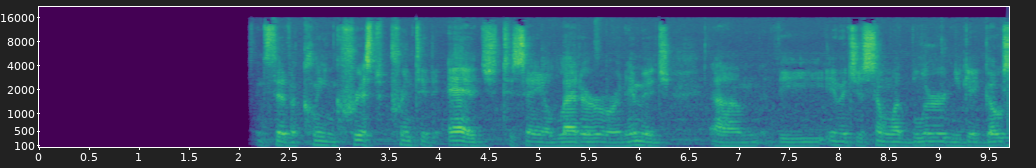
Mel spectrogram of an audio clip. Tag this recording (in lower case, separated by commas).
speech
